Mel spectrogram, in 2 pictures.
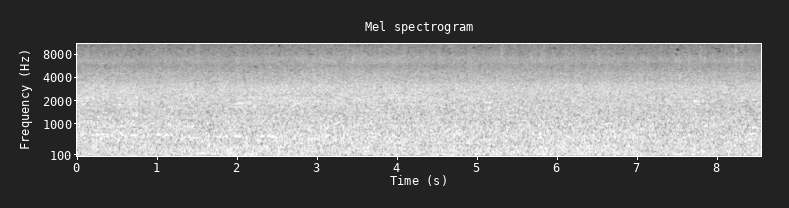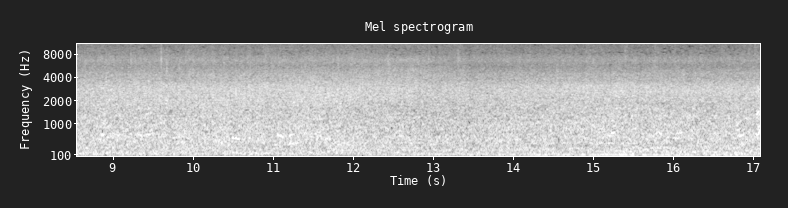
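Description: Heavy rain pours in Alephata, a dense, continuous roar of water on surfaces at steady loudness, with faint voices now and then beneath it.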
